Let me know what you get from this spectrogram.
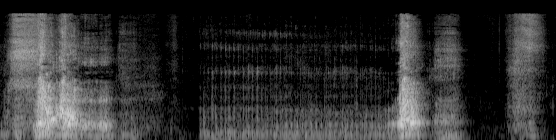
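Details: Pet bulldog giving loud, rough, growly barks in two harsh bursts about three seconds apart, with a low rumbling growl between them and a shorter bark at the end.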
